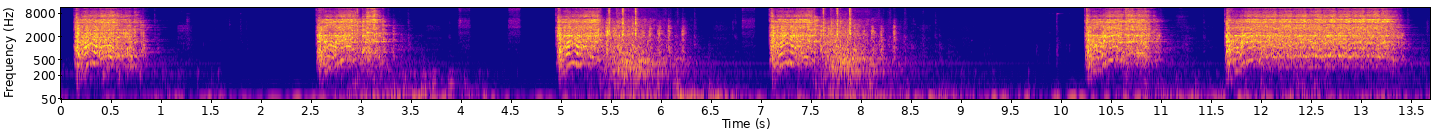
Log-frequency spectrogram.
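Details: 1970s Bolens QT16 tractor that has sat for a long time, with old gas of unknown age, a moisture-rusted paper air filter and a dry-looking fuel filter. Six short cranking bursts of one to two seconds each, never catching; cranks but won't start, cause unconfirmed.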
